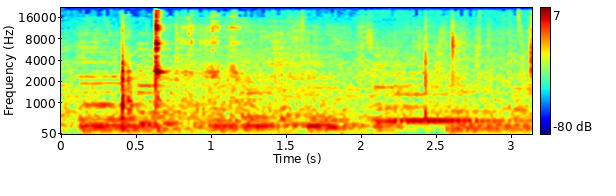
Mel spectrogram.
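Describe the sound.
Glasses of beer clink as they are served: a few sharp, bright glassy clinks over a steady low tonal hum.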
